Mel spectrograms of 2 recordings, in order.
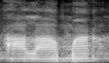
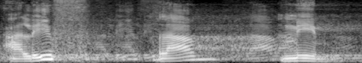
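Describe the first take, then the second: First: The letters are run together as one short word. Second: Each letter is said by its full name. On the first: The speaker calls it wrong. "nggak dibaca alama" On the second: The speaker calls it right. "tapi alif lam mim"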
